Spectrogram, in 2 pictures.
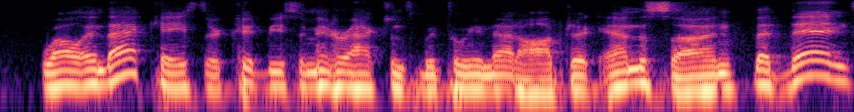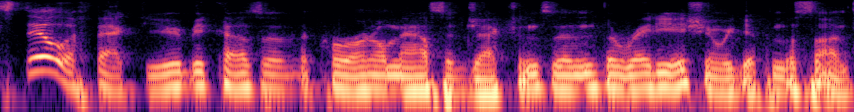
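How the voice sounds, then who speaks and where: The voice is somewhat breathy with a dark, mellow tone, delivered at a fairly quick pace. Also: man. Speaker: researcher and author. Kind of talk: interview. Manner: fast.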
